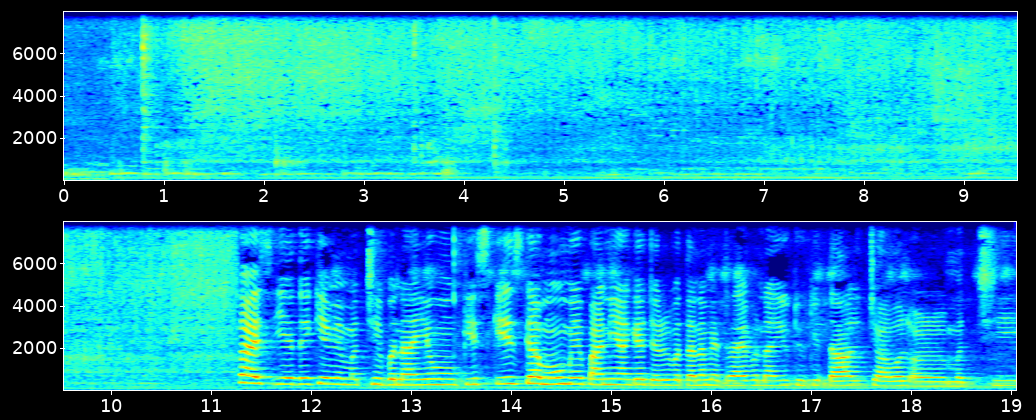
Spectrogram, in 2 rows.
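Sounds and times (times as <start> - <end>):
fish sizzling in a wok: 0.4 - 11.3
metal spatula scraping a pan: 3.4 - 4.6.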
